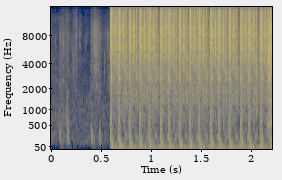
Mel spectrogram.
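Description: AK rifle gunfire in Counter-Strike: after a couple of faint taps, a rapid automatic burst of loud, evenly spaced shots rattles on steadily to the end.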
